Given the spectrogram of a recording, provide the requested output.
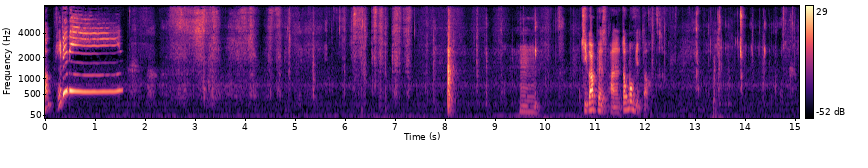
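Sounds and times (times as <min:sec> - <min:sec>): person chewing wetly: 0:04.0 - 0:07.4, 0:12.0 - 0:15.0.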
